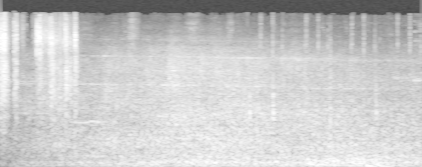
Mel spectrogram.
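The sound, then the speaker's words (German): An airplane is in flight, heard as a steady broad engine roar. The loud, dense noise holds nearly constant throughout, with no talk. “Aber wir fliegen nicht nach Faltitschen, Rumänien. Keine Angst, wir sind nicht hier unterwegs auf einer jüdischen Mutter- und Sohnwurzelsuch. Wir fliegen nach Berlin.”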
